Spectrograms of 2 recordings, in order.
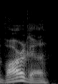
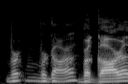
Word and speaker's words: Vergara: I heard Tom's braids was Stupin Sofia Varga of recent. Vergara. Thank you. There you go. I always say that name wrong.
